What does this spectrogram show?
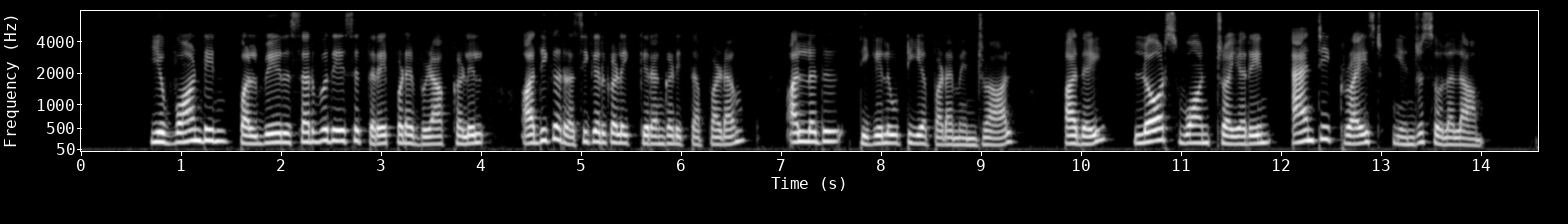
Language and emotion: Tamil, neutral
